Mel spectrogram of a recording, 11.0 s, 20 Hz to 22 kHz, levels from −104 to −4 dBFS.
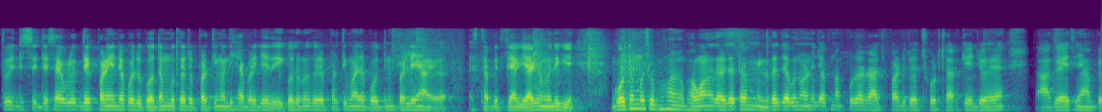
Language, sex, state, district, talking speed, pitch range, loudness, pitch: Hindi, male, Bihar, Jamui, 270 wpm, 110-120 Hz, -22 LUFS, 115 Hz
